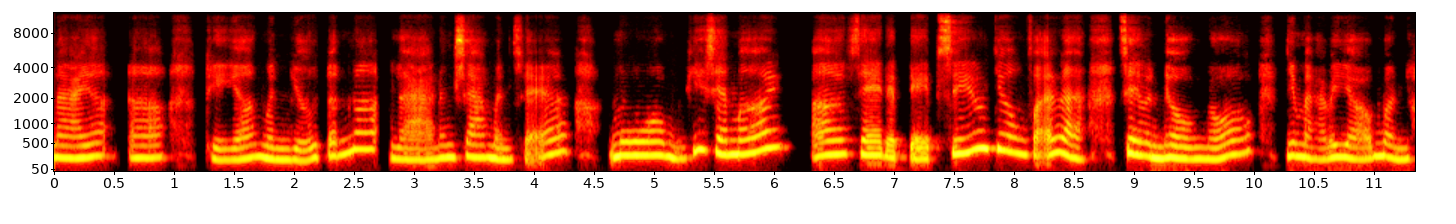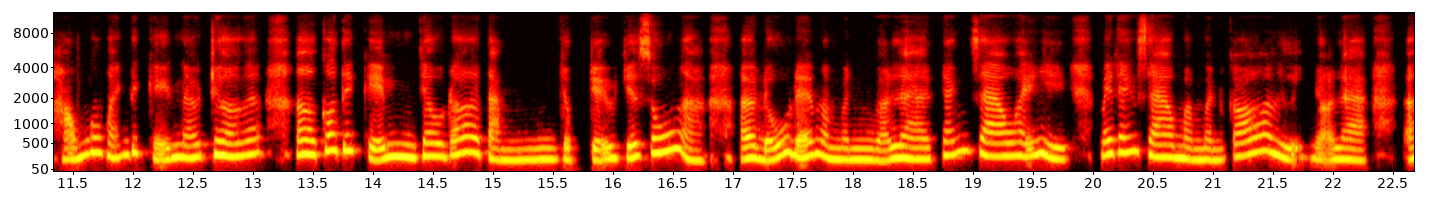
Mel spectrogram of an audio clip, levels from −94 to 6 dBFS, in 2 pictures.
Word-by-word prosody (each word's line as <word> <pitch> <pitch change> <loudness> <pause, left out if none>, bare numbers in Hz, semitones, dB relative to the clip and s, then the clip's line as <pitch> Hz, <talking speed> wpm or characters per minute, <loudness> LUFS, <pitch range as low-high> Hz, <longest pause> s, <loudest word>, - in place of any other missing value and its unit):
nay 225 0 +1
á, 255 0 -4
ờ, 225 0 -2 0.3
thì 195 -2 -4
á 210 +3 0
mình 200 -4 +1
dự 190 +3 -2
tính 270 +5 -1
á, 380 - +1 0.2
là 200 -2 -2
năm 230 +2 +1
sau 230 0 +3
mình 200 -3 +1
sẽ 265 +8 -3 0.4
mua 265 +2 +3
một 225 -4 +1
chiếc 370 +1 +3
xe 295 -4 +3
mới, 320 +9 +3 0.2
ơ, 275 +4 +1
xe 275 -1 +4
đẹp - - 0
đẹp - - +1
xíu 310 +5 +3
chứ 375 - +4
hông 300 -4 0
phải 300 0 0
là 245 -10 +2 0.3
xe 290 -4 +4
bình 225 -4 +4
thường 210 -2 +2
nữa. 265 +11 -1 0.3
Nhưng 250 -1 +1
mà 205 -4 -2
bây 235 +1 +2
giờ 225 -3 +2
á, 210 - -2
mình 235 -5 0
hổng 225 +8 0
có 315 0 +1
khoản 245 +2 -2
tiết 315 -1 -2
kiệm 230 -3 0
nào 225 - +1
hết 235 - 0
trơn 255 -3 +2
á. 285 +3 -2 0.3
Ơ, 280 0 +3
có 350 +1 +1
tiết 350 -1 +1
kiệm, 200 0 +1
ừm, 240 -2 +3
châu 250 -1 0
đó 305 +5 0
tầm 195 -4 -2 0.5
10.000.000 195 +1 -2
trở 225 +2 +2
xuống 310 +9 +2
à, 185 -5 -2 0.3
ờ, 215 +2 +2
đủ 210 +10 +2
để 270 -1 +3
mà 275 -5 0
mình, 195 -1 0
gọi 180 +1 -3
là, 210 -2 +2
tháng 305 +6 -3
sau 255 -6 0
hay 255 -1 -1
cái 280 - 0
gì, 205 -5 +1 0.3
mấy 280 +2 0
tháng 320 +2 0
sau 235 -7 -1
mà 215 -2 +2
mình 190 0 -3
có 285 +9 -1
việc, 205 -2 -1
gọi 205 - -4
là, 195 -2 -1 0.3
ờ, 200 - -3
235 Hz, 215 wpm, -23 LUFS, 205-280 Hz, 0.5 s, xe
